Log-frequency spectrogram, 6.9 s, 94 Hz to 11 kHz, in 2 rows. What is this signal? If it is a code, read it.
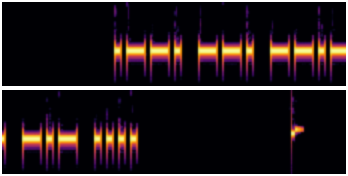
Morse code, heard as a keyed tone, about 20 wpm, 700 Hz. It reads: PGQKH
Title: Code Groups - 5 Letters - 20wpm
